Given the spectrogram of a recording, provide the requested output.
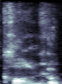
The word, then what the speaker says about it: Köln: So from what I understand, if you're in Cologne and you've got a Kolsch, how the Germans pronounce it, Köln.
